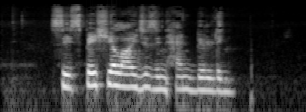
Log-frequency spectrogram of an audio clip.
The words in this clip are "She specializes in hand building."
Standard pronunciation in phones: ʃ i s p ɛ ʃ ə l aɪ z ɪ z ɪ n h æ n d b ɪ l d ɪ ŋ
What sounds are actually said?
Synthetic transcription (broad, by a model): s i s p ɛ ʃ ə l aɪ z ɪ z ɪ n h æ n d b ɪ l d ɪ ŋ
